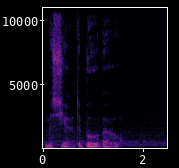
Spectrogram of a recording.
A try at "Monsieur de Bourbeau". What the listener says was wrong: The emphasis falls on the last syllable.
